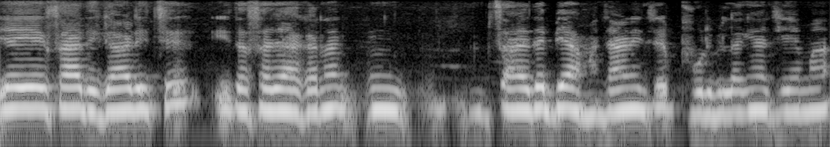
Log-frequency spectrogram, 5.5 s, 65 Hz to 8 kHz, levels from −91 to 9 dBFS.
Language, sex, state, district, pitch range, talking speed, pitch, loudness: Garhwali, female, Uttarakhand, Tehri Garhwal, 210-230 Hz, 225 wpm, 220 Hz, -13 LUFS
